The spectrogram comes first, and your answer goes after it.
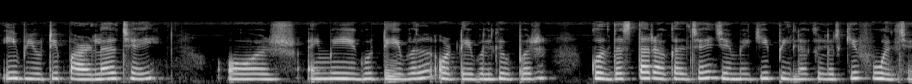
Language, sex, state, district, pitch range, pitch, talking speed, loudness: Maithili, female, Bihar, Sitamarhi, 245-275 Hz, 260 Hz, 145 wpm, -16 LUFS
